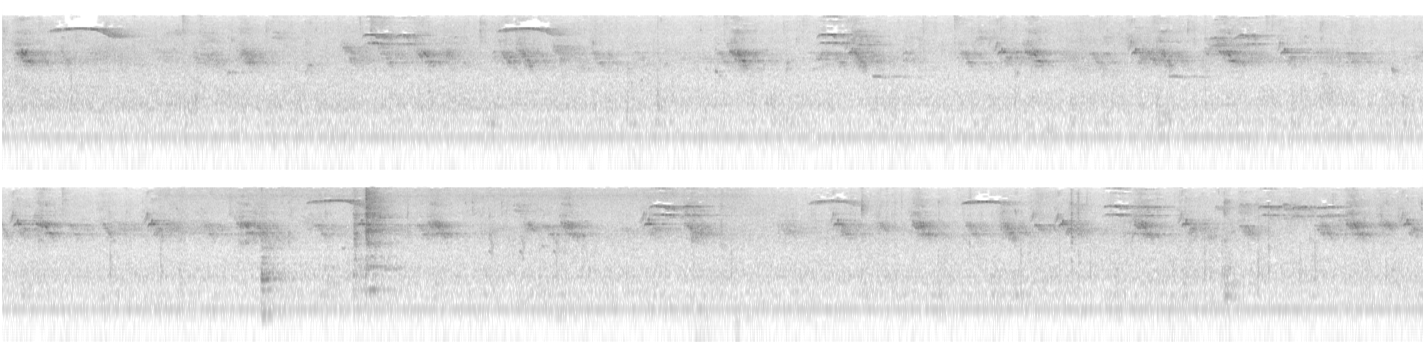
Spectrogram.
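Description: Songbirds chirping and calling on and off, short bright notes and whistles repeating, over a faint steady hum.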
